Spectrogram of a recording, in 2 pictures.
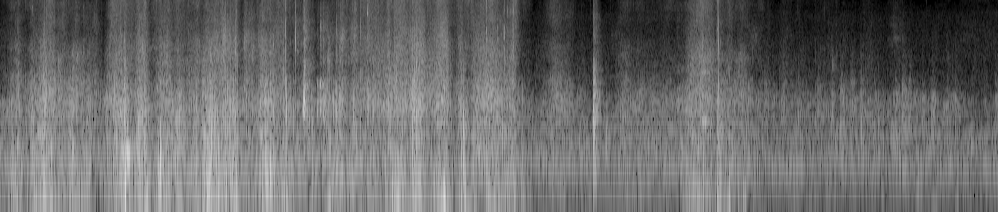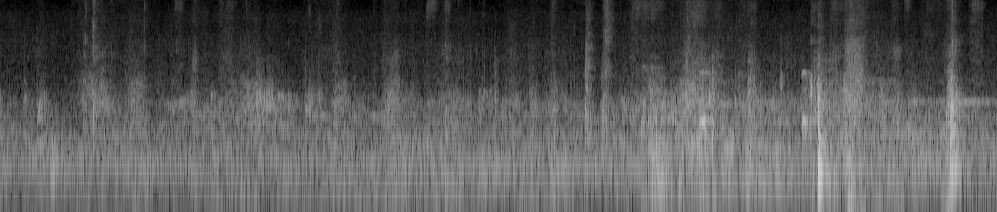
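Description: Loud rustling and rubbing mixed with sharp knocks for about the first six seconds, then a much quieter stretch with only scattered faint clicks and taps, and a few louder knocks near the end.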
